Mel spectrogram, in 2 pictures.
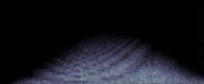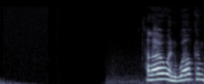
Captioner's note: swishing sounds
